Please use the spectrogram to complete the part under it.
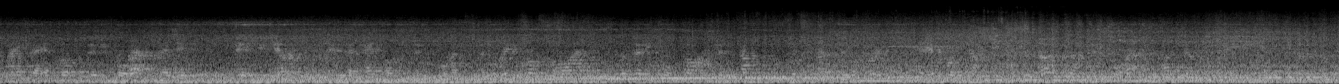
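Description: Racing car engines roar and rumble as a pack of cars drives past.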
